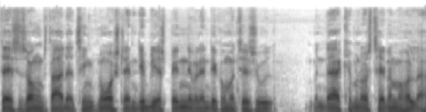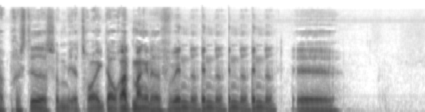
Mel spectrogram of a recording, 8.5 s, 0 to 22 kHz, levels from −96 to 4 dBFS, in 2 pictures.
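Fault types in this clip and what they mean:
CD stuck on one turn: 6.27 to 7.02 s, the laser jumps back each revolution, replaying one 0.25 s slice of speech three times.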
